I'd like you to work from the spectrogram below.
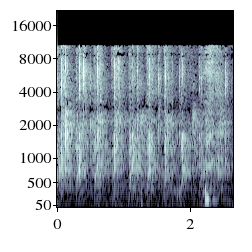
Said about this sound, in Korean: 박수로 하나님께 영광 돌립시다.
